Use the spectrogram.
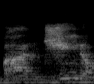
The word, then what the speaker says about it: Bonino: and and thank you for correcting me, Bonino. I think I mispronounced his name and I was like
